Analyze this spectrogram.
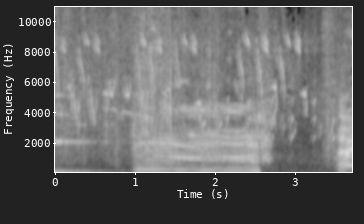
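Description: A horse whinnies loudly nearby.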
